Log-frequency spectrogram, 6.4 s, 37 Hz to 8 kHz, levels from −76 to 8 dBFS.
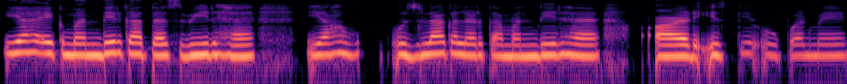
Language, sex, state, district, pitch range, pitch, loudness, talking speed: Hindi, female, Bihar, Vaishali, 230-250 Hz, 240 Hz, -16 LUFS, 160 wpm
